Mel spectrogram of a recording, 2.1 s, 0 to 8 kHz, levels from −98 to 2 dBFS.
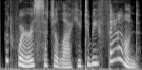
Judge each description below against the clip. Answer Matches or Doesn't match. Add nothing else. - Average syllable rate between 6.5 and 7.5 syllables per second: Matches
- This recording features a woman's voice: Matches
